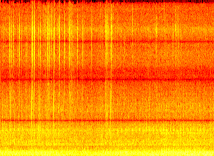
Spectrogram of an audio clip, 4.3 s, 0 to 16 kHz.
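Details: 2003 Jeep Grand Cherokee Laredo, 4.0 inline-six gas, 291,000 miles, driving in 4WD, where the noise is easier to hear. Deep steady growl under the driving noise; the light tick is a long-standing separate noise. Drivetrain growl.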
